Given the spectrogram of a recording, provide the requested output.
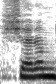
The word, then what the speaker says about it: शर्म: मुझे बहुत शर्म आ रही है, नहीं, शर्म जो है वह गलत है।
